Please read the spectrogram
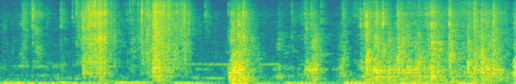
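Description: Plastic packaging and a shopping bag rustling and crinkling in irregular bursts as a pack of serviettes is handled and the bag is rummaged through.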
